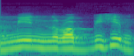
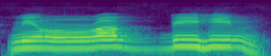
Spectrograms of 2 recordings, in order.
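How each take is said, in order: First: The n is pronounced clearly before the r. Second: The n merges into the r without nasalization. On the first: The speaker calls it wrong. "jangan baca min rabbihim" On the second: The speaker calls it right. "baca mir, terus masuk tanpa didengungkan"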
